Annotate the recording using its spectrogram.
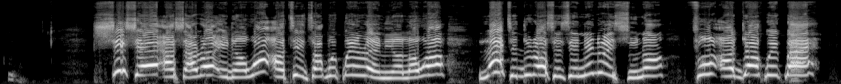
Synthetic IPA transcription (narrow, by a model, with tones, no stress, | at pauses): ʃi˦ʃe˧a˨ʃa˨ɾɔ˧i˨nã˨wɔ˨˦a˨ti˨˦i˦˨tɔ˧k͡pi˦k͡pe˦ĩ˦ɾ̃ã˦e˨nĩ˨j̃ã˨lɔ˨˦wɔ˦ | la˨˦˨ti˧du˦ɾɔ˦si˧si˧nĩ˦nũ˦i˦˨sũ˨˦nã˦ | fũ˦ɔ˧d͡ʒɔ˦k͡pi˦k͡pɛ˦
